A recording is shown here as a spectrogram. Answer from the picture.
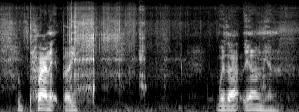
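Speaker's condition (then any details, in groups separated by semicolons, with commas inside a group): No condition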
